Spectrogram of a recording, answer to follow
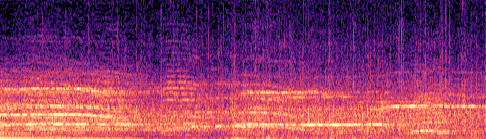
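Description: The final chord of the huella music rings out and dies away over the first two seconds, as an audience applauds and cheers, with scattered shouts and whistles over the clapping.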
